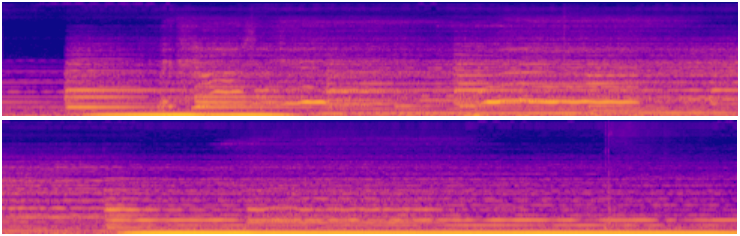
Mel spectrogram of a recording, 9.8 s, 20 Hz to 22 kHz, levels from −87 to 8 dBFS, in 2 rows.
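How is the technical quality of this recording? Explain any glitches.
Quality falls partway through. An adaptive stream at a lower bitrate plays from 5.80 s to the end. A slowed connection forced a lighter encode, which fits a step from about 64 to 32 kbit/s Opus. The sound turns abruptly grainier with more codec artefacts, and there is no gap.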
